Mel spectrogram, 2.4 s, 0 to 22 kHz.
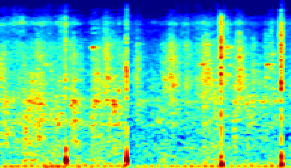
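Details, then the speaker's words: New Holland 644 round baler baling grass silage: sharp metallic clacks about every half second over a steady drone. Described as typical of a New Holland baler; cause not stated. "Hear that? Oh man, that's typical of a New Holland baler."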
